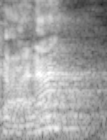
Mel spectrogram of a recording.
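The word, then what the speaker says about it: χαρά: Y en este versículo, hermanos, la palabra que se traduce como gozo viene del griego jará, así como se oye. J a r a y acento en la última jará, el cual es más que un sentimiento de alegría, hermanos.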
